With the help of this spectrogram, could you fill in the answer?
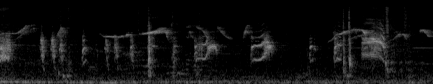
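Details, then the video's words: A female Chinese hwamei utters curving whistled notes, some arching up and down, irregularly spaced at roughly one per second, with low rumbling hum underneath. "con chim họa mi mái"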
